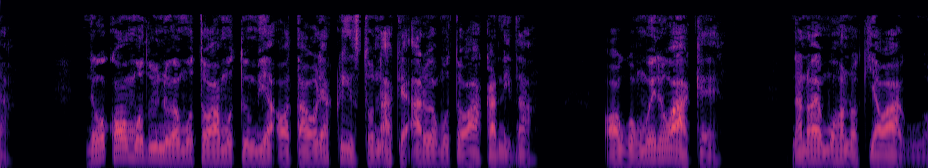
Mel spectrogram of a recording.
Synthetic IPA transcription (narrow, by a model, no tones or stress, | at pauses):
neɣokɔɔmoðuinoɛmotowamotumiaʔɔtaoɾeakɾistonakɛʔaɾewɛmotowakaniða | ɔ̰ɣwɔmweɾewakɛ | nʔanɔɛmoɦɔnɔkiawaɣuɔ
